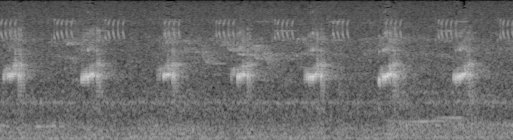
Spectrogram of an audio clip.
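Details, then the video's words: Wild toucan in the rainforest giving a steady series of hoarse, croaking mid-pitched calls, one roughly every three-quarters of a second, with faint insect hum and distant birds behind. "The Enchanting Sounds of Toucans in the Wild"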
